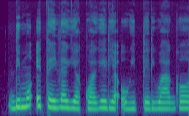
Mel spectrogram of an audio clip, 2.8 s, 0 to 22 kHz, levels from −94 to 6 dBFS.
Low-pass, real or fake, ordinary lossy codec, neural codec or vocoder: none; real; none; none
